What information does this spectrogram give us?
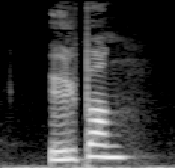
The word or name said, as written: ølbong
